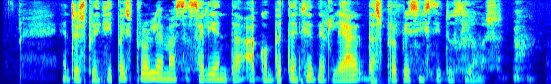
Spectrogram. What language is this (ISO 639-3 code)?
glg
